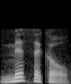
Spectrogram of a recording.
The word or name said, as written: mythical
